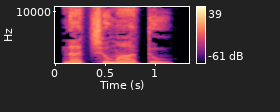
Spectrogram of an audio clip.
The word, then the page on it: ನಚ್ಚುಮಾತು: kannada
